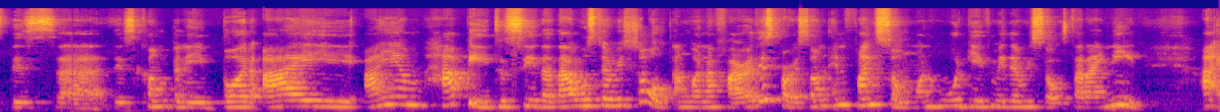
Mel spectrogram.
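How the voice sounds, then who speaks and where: A woman's voice: medium pitch, roomy sound. A woman answering interview questions in an earnest, advice-giving way with many fillers. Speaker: guest.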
